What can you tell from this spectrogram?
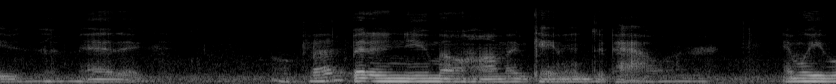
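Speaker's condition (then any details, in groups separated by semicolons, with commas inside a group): Parkinson's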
